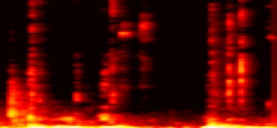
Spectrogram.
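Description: Faint mouse clicks tap in a quick irregular cluster, pause, then come again in a second burst. The clicking comes from a computer mouse being used in Photoshop, recorded quietly and close to the desk with no speech.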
